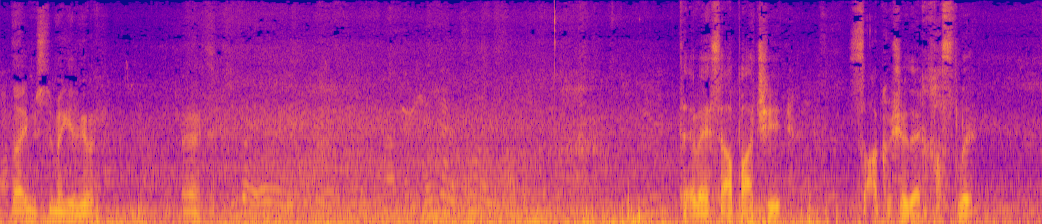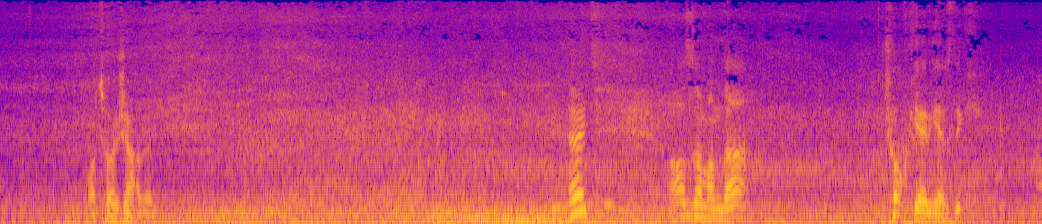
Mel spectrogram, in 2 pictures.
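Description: Traffic rumbles steadily on a nearby street.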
